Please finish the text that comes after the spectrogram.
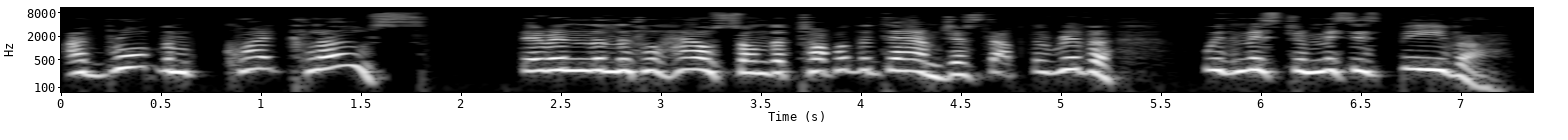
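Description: A young storybook boy speaks far above a grown man's pitch. He is timid and trembling, anxiously polite and eager to please. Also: big pitch swings, unhurried, dark tone, breathy edge, no room sound, exaggerated voice. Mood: anxious pleading. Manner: trembling, stammering, deferential. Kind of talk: audiobook character voice.

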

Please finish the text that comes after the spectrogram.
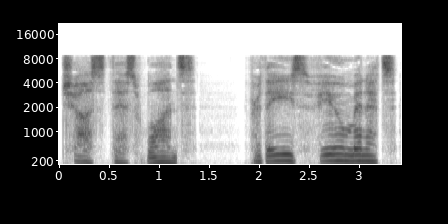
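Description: A woman voicing a lovesick man in a romance audiobook, anguished and tender, in a raw, hushed, halting murmur. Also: low voice, steady tone, no room sound, pitched below the performer's own voice. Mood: pleading, tender. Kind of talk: romance audiobook character dialogue.

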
